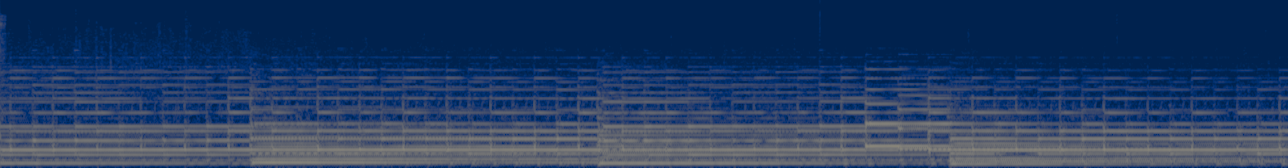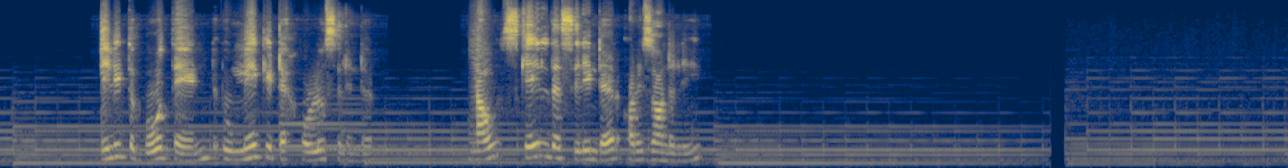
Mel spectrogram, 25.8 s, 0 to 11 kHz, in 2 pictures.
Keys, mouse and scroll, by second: 0.9 click, 1.5-3.1 drag, 4.3 click, 5.8 shift+middle click, 7.6 a, 8.4 s, 9.2 click, 9.6 3, 11.2 click, 12.9 shift+click, 13.7 Delete, 15.9 a, 16.7 s, 17.6 x, 19.2 click, 20.6 shift+middle click, 21.1-22.6 middle drag, 22.6 click, 24.0 click.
